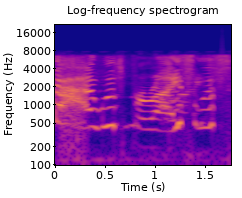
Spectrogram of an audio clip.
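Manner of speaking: very high, very loud, shrill creature cackle. The storyteller voices the creature, doubled over in laughter: cackling creature voice. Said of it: "The creature cackles, doubling over in laughter".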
